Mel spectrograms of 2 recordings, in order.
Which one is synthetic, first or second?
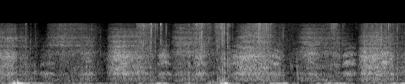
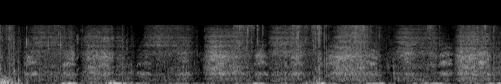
second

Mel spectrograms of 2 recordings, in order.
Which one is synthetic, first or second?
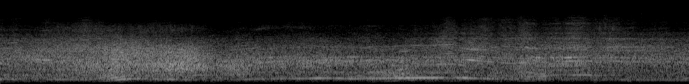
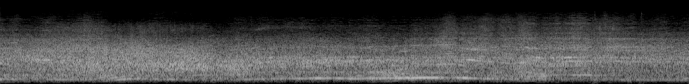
second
